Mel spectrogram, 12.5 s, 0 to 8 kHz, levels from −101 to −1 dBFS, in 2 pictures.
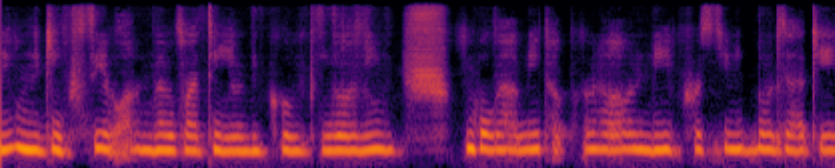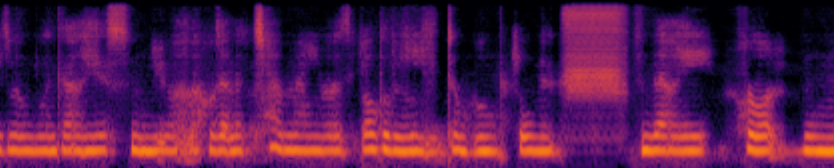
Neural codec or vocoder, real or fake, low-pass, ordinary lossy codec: codec, 16 kHz, 0.5 kbps, FreqCodec, larger model; fake; 7.2 kHz; none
